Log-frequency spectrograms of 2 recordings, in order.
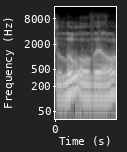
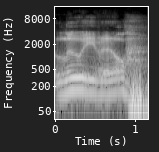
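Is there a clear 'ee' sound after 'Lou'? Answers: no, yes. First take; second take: no; yes. First: The name is said without an 'ee' sound. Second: The name is said with an 'ee' sound. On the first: The speaker calls it right. "Louisville is pronounced Louisville" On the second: The speaker calls it wrong. "It's not Louisville"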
